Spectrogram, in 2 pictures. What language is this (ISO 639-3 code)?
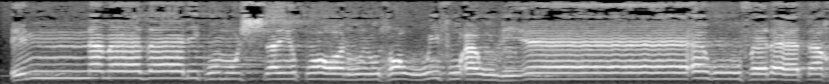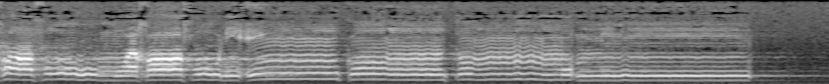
ara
